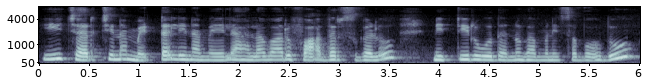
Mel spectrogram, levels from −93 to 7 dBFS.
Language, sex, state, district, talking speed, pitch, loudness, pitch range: Kannada, female, Karnataka, Bangalore, 90 wpm, 195 Hz, -16 LUFS, 180-215 Hz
